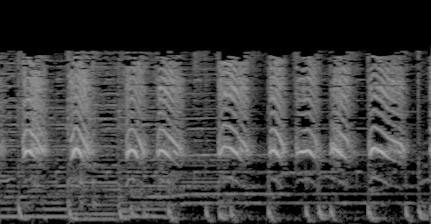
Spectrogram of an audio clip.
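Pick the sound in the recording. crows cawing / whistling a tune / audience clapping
crows cawing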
